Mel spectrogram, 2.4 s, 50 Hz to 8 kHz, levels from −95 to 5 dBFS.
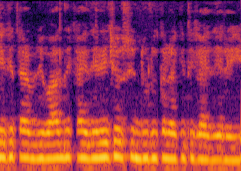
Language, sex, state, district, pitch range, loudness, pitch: Hindi, female, Bihar, Araria, 200-215 Hz, -13 LUFS, 205 Hz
